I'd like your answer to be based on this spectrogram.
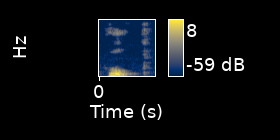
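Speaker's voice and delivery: HELP squashed short, almost no E; unstressed, vowel removed. Shown as a demonstration. Teacher showing unstressed syllable, HELP with vowel taken out. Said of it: "Can we say it without a vowel".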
